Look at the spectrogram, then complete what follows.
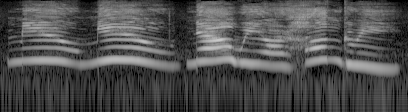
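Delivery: high, squeaky kitten voice; mewing cats. Acted. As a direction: mew like a hungry kitten. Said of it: "said the hundreds of cats".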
